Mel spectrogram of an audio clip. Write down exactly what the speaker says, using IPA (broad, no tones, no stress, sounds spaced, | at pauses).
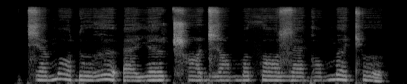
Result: t͡ɕ æ m ɔ ɗ ʊ ɣ ə ʔ æ j ɛ ʈ͡ʂʰ ɑ d͡ʑ ɑ m ɒ θ ɒ z æ ɡ ɔ m ɜ cʰ ʊ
